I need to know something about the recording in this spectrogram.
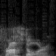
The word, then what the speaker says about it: Frostor: It's not Froster, it's Frostor.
